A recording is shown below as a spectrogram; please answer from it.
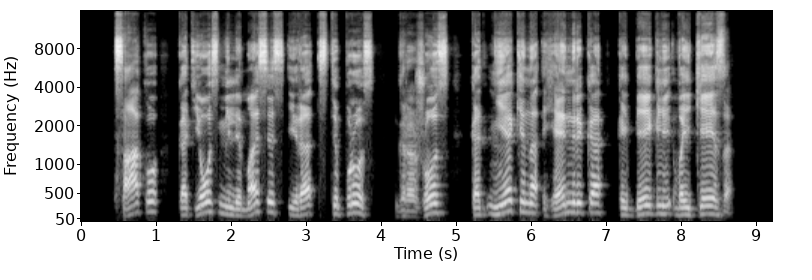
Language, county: Lithuanian, Alytus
